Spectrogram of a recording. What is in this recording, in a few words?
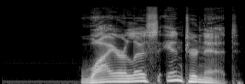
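wireless internet, English, male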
